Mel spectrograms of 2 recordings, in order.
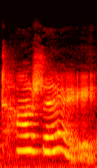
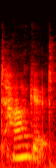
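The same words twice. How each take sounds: First: The word is pronounced in a fancy, posh way. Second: The word is pronounced in a plain, ordinary way.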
